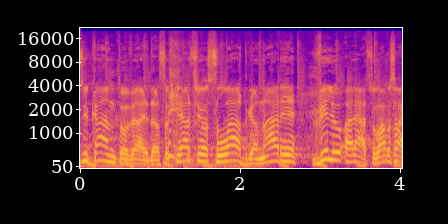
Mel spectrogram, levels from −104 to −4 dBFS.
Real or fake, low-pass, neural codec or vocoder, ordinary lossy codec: real; 19.8 kHz; none; Opus, 64 kbps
